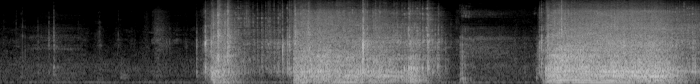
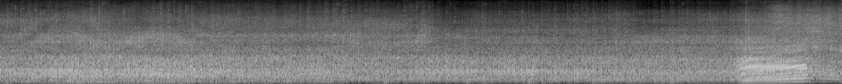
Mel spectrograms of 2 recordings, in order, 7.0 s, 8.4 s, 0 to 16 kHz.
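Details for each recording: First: Trash-picked Ryobi 25cc two-stroke string trimmer, first run: two short bursts of high raspy revving that die as throttle eases; runs very lean and won't keep running off throttle, carburetor suspected. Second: Trash-picked Ryobi 25cc two-stroke string trimmer after fuel lines fixed and primed: steady buzzing run, then clean rev-up without stumbling; running normally.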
